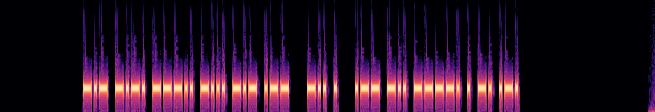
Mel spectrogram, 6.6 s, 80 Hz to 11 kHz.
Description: Morse code, heard as a keyed tone, about 42 wpm, 700 Hz. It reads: KC8BKW DE WD9ENR
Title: USA Callsign DE Callsign - 6 Characters - 45wpm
